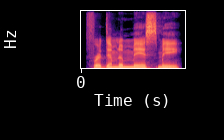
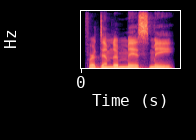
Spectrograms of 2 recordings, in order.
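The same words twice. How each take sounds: No difference in how they are said.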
